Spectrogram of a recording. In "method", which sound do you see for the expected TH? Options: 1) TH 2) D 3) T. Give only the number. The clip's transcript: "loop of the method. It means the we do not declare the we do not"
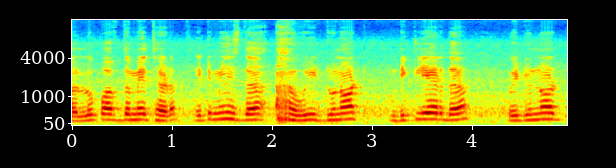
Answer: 3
